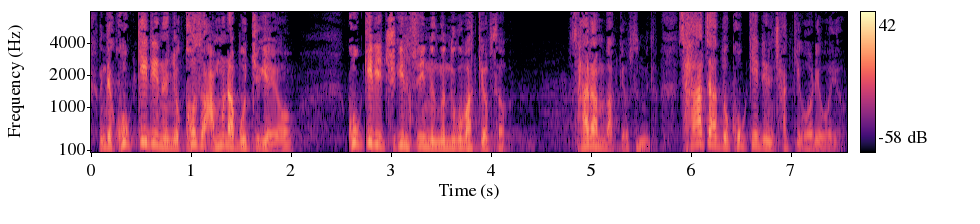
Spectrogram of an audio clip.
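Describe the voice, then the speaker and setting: Bright, husky male pastor preaching with lively shouts, long church hall reverb. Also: fairly high pitch. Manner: animated, shouting, rhetorical questions to the congregation. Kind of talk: sermon.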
